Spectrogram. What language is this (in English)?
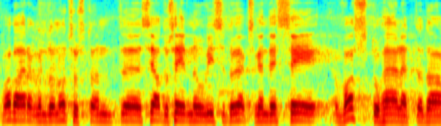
Estonian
